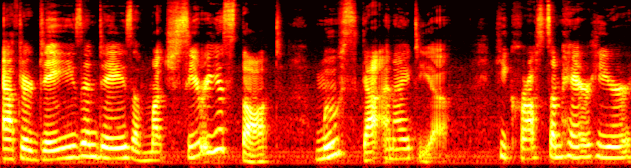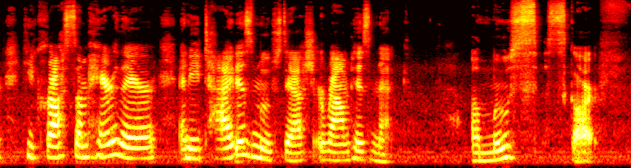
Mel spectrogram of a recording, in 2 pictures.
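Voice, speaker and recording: A woman with a slightly high, fairly bright voice reads slowly from a picture book to young children. During this teacher's storytime, she gives simple explanations and asks questions to keep them engaged.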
